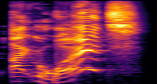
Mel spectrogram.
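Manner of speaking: very high-pitched what; incredulous. Real, not acted. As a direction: shoot up high in disbelief. Incredulous reaction to her staring.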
